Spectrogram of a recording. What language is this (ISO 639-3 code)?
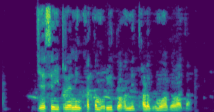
ggg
